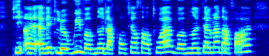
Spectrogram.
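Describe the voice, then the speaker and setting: A woman talks at a moderate pace with a Quebec accent and a high pitch. The recording is very clean, with a silent background. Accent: Québécois French. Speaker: sleep coach and entrepreneur. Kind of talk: casual chat. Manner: animated.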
